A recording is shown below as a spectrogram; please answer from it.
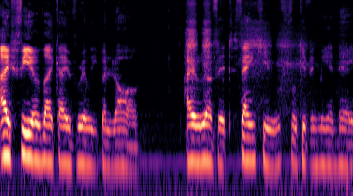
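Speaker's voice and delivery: soft, mock sly, scheming villain tone. Describing a character being inducted into the railway; very devious voice. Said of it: "he's got this very devious voice saying".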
